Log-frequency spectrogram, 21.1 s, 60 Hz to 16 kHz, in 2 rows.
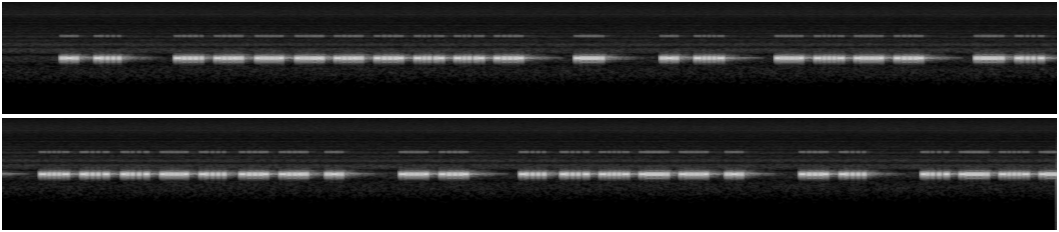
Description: Hellschreiber (Feld-Hell, 122.5 baud), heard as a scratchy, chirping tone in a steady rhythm, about 980 Hz. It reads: IL PROGRAMMA E IN ONDA SU NUVOLARI DA LUNEDI AL …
